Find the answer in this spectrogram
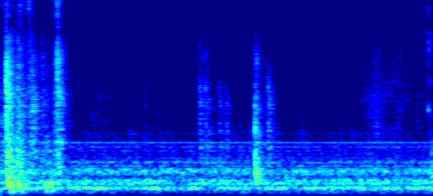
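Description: Handling noise of small plastic toy figures being picked up: a cluster of knocks and rustles in the first half-second, then a few brief clicks about two to two and a half seconds in.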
